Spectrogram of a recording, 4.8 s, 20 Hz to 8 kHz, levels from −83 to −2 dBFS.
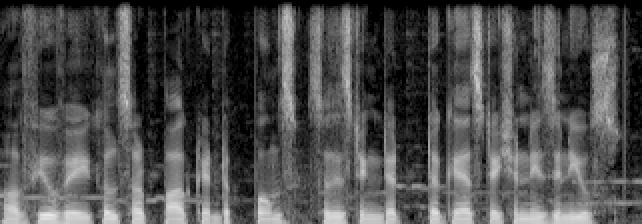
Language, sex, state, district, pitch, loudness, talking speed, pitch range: English, male, Assam, Kamrup Metropolitan, 110 Hz, -17 LUFS, 200 wpm, 110-115 Hz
